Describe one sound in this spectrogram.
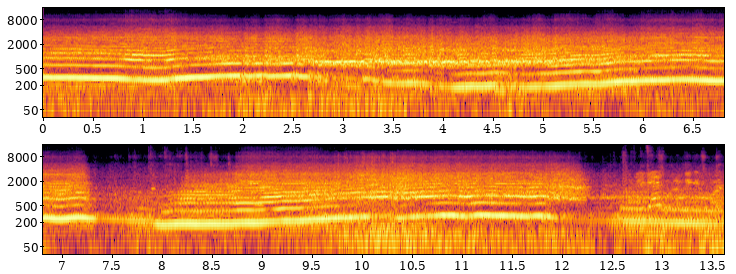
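A car engine revs loudly from inside the car, rising and falling, with brief drops.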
